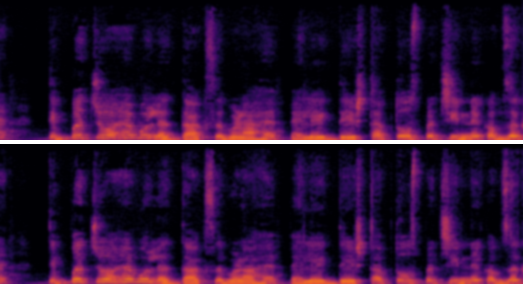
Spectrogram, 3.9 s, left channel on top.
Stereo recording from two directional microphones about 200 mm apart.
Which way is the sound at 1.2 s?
25° right (ahead or behind).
